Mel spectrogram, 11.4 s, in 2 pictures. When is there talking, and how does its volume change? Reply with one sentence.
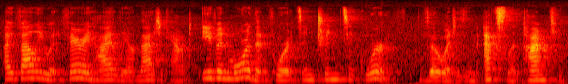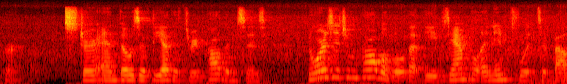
You can hear the talking from 0.0 to 11.3 s, at a steady volume.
